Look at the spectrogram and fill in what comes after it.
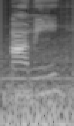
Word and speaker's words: Ami: It, it's spelled like it looks like Amy, but it's Ami. Like I guess it's a French thing.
